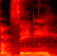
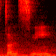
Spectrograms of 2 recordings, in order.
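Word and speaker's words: Dunsany: Turns out that the American pronunciation is Dunini and then the the UK British version is Danseni because sometimes people correct you and I have heard people mention it both ways.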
